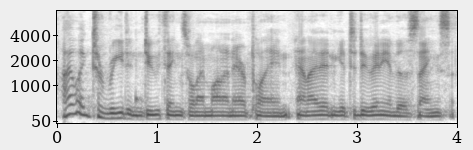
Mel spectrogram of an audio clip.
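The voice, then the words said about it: Sick voice with a cold. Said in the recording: “I have gotten sick, as you can probably tell by my voice ... my daughter has given me her first cold”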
